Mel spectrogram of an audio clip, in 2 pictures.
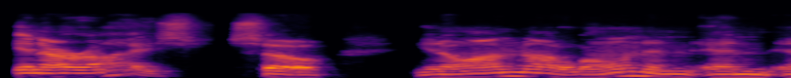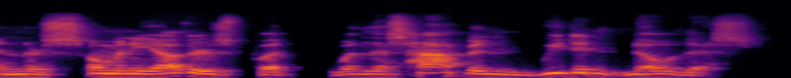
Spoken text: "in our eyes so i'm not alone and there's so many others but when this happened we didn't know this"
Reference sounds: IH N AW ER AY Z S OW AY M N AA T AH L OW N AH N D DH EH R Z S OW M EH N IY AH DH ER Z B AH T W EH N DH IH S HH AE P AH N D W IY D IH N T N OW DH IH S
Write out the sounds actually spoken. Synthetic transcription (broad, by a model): IH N AW ER AY Z S OW AY M N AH T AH L OW N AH N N DH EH R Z S OW M EH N IY AH DH ER Z B AH T W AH N DH IH S HH AE P AH N D W IY D IH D N OW DH IH S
